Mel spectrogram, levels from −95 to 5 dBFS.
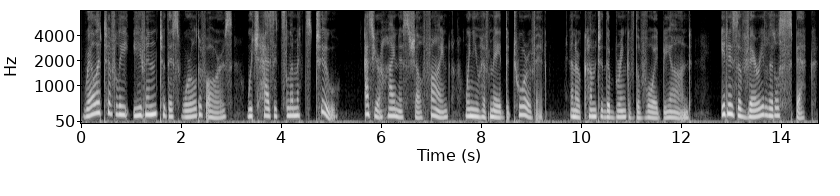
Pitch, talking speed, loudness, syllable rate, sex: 180 Hz, 165 wpm, -17 LUFS, 3.3 syllables/s, female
